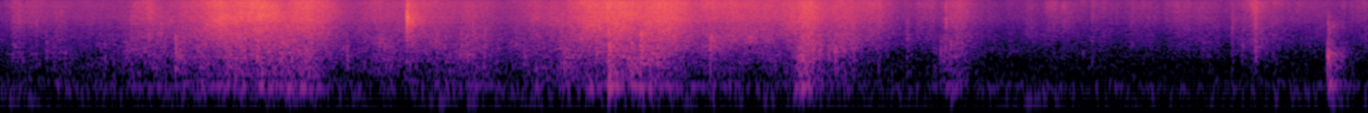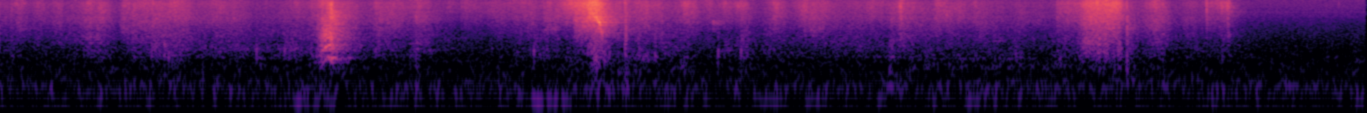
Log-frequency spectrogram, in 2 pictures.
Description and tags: Dressing-polyester-pants
Dressing polyester pants --> soft synthetic sound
